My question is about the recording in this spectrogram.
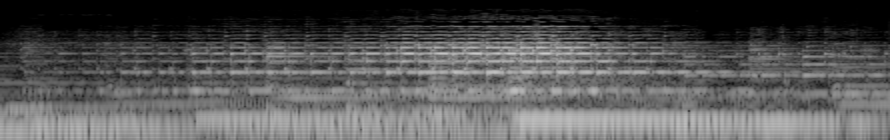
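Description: Guzheng (Chinese zither) playing a slow melody of plucked notes, some held for a second or more.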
